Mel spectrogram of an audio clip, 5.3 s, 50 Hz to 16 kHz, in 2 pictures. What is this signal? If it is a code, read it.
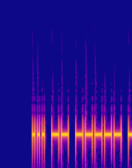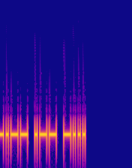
Morse code, heard as a keyed tone, about 25 wpm, 700 Hz. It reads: SM0YWB
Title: DXCC-100 Call Signs - 6 Characters - 25wpm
